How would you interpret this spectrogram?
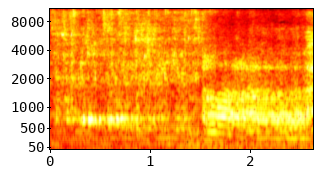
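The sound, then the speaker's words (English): Water is drained steadily out of a container, a continuous splashing stream that grows fuller and more resonant partway through, with no talking. “I'm gonna drain this one out.”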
